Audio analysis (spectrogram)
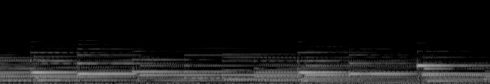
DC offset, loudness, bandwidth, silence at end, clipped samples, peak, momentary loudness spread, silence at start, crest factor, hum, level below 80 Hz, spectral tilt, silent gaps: under 0.1%; -34 LUFS; 3.6 kHz; 0 s; under 0.1%; -18 dBFS; 8 LU; 0 s; 16 dB; none; -56 dBFS; -8.5 dB/octave; none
